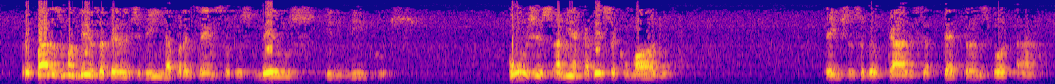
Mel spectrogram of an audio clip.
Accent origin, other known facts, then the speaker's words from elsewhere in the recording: Anápolis, Goiás, Brazil; now in Belo Horizonte, Brazil; Eu vim de Anápolis, eu era presbiteriano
